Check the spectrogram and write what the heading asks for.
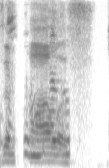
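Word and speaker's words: Zempilas: That's how they say it over in Perth, Zimpalis.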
